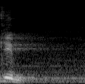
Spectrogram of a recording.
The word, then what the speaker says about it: किम: तो किम, उसका उच्चारण कैसे होता है? किम, म नहीं होता है, किम नहीं होता है, किम।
